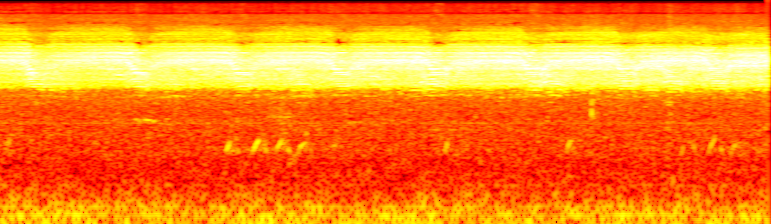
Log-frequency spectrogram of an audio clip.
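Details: Cicada droning at sunset: a loud, shrill, continuous buzz held steady throughout, with faint short chirps from other creatures and a low rumble beneath.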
